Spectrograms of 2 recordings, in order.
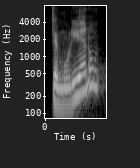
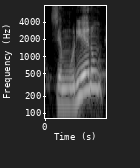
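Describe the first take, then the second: No difference in how they are said.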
